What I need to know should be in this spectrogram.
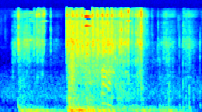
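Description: A rifle bolt clacks as the weapon is reloaded.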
